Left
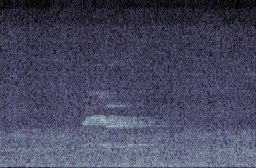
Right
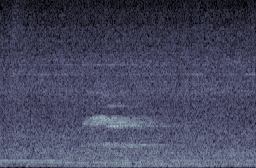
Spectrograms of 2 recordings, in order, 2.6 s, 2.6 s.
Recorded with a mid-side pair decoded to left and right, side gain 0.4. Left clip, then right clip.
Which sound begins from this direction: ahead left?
A cat meowing, at 0.5 s.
